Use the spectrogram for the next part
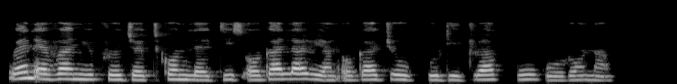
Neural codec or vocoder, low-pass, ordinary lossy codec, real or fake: vocoder, 44.1 kHz, 128 mel bands, Pupu-Vocoder; 7.2 kHz; none; fake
